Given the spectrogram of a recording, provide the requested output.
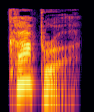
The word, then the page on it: copra: British English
